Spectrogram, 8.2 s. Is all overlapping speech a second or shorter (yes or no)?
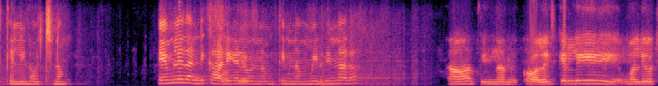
yes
